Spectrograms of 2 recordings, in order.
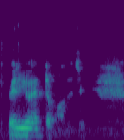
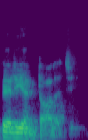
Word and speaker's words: paleontology: as paleo entomology so when i was pronouncing paleontology it came automatically as paleo entomology so it is paleontology so what do fossils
